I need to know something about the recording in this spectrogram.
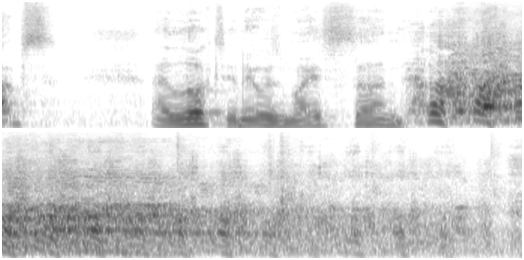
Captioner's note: all laughing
